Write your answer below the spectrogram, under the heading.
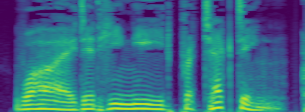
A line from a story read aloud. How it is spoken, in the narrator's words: Grandpa asked through gritted teeth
